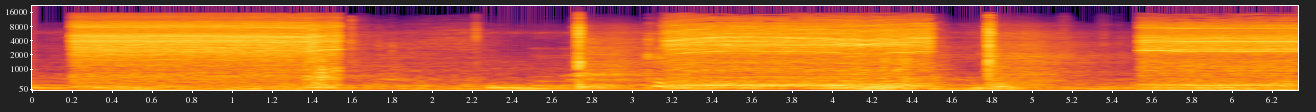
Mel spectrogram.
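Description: Cordless drill boring holes through a sheet-metal panel, run in three bursts of a second or two, each with a steady high whine, and short pauses between them.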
